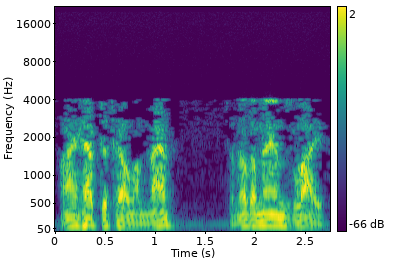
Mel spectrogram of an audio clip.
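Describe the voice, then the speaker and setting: An actor playing a calm, steely cowboy lawman in an old American radio western, speaking in a measured, firm, grave way. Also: low voice, breathy edge. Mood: grave, regretful. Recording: muffled, narrow-band old radio recording.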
